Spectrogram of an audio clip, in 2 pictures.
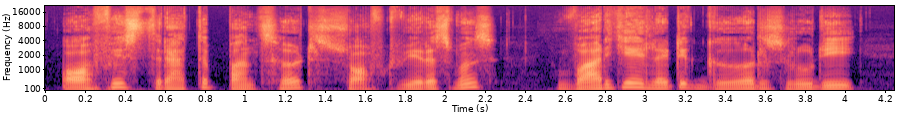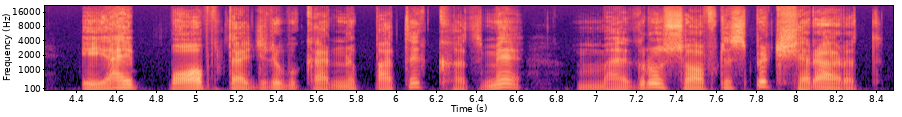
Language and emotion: Kashmiri, angry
